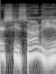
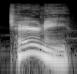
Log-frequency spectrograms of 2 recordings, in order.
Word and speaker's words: Czerny: Herr Cicerni, what do you think of that? Czerny. I knew I was saying it wrong.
